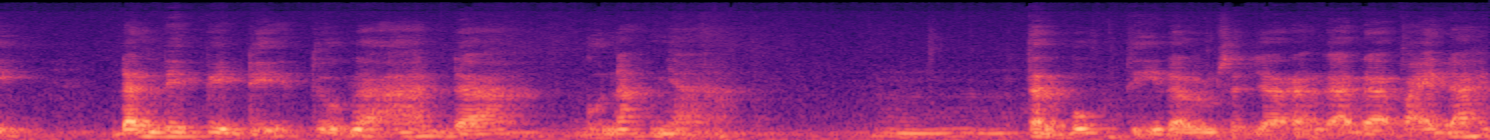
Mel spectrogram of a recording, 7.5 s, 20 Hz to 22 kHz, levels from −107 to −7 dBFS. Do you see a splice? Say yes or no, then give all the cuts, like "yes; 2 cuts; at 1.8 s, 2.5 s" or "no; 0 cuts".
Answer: no; 0 cuts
